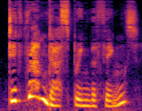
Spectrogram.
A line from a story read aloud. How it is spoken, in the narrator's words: she cried out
